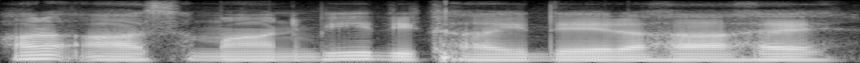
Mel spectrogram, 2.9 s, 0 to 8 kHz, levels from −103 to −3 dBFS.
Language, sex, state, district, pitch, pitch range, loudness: Hindi, male, Jharkhand, Ranchi, 105 Hz, 105-110 Hz, -18 LUFS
